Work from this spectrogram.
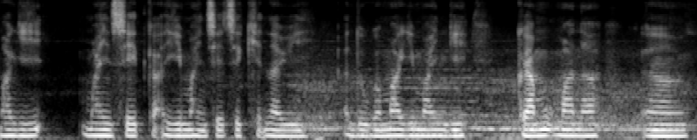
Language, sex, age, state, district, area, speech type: Manipuri, male, 18-30, Manipur, Chandel, rural, spontaneous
